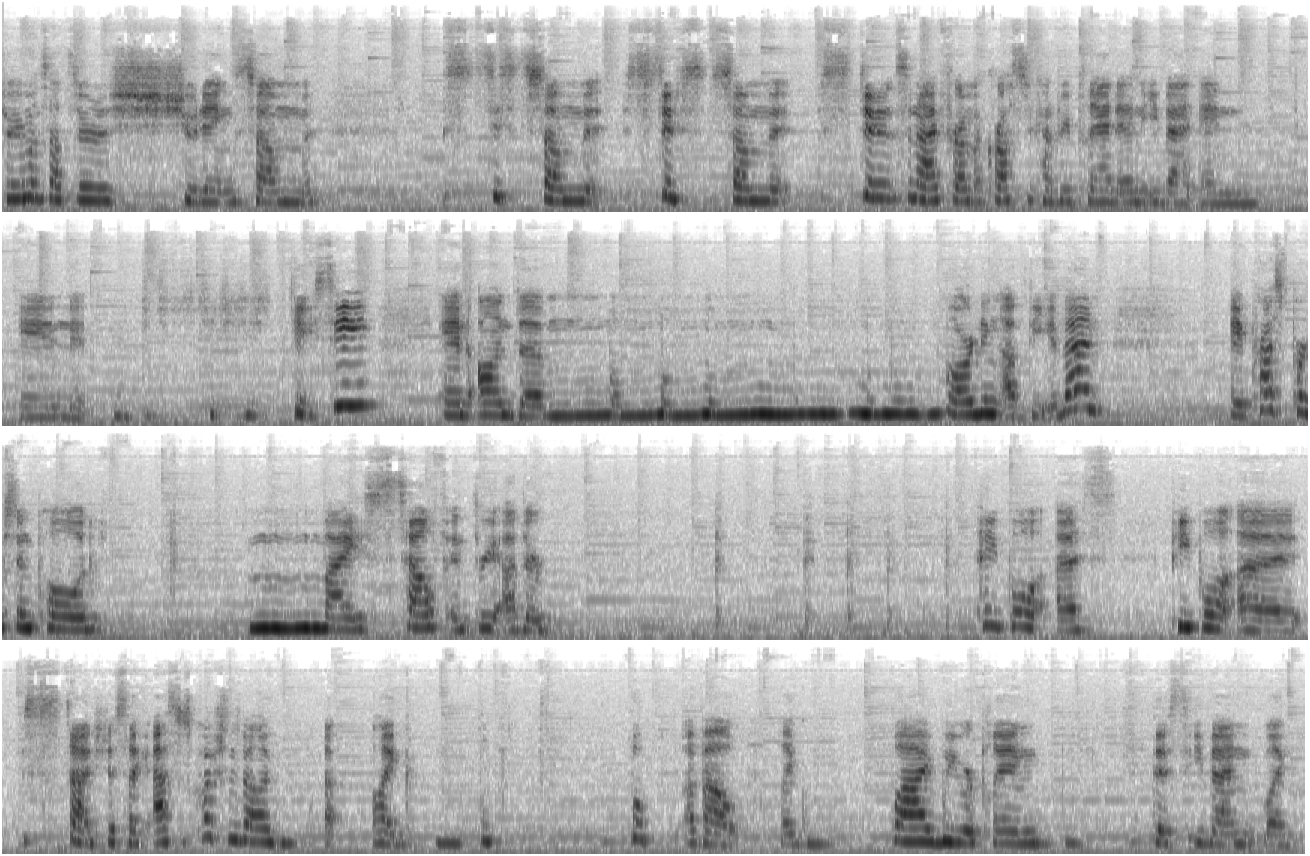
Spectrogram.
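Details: Female college student with a self-reported stuttering disorder, with repetitions throughout; stuttering.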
